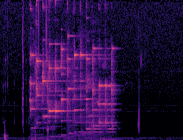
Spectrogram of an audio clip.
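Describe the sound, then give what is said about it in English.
A phone ringtone plays a bright, electronic melody of quick stacked tones for about two seconds, clear, then cuts off into quiet background noise with no one talking. “With, between the phone call and that, I'm not looking myself in the mirror today going, you did a great job.”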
